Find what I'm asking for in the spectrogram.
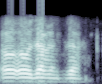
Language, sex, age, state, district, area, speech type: Bodo, male, 18-30, Assam, Udalguri, urban, conversation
